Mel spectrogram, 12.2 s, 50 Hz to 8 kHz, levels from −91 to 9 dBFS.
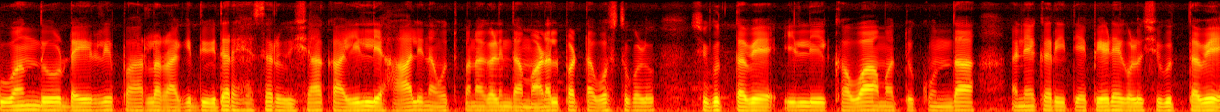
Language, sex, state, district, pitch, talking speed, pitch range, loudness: Kannada, male, Karnataka, Belgaum, 100 Hz, 105 wpm, 95-105 Hz, -22 LUFS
